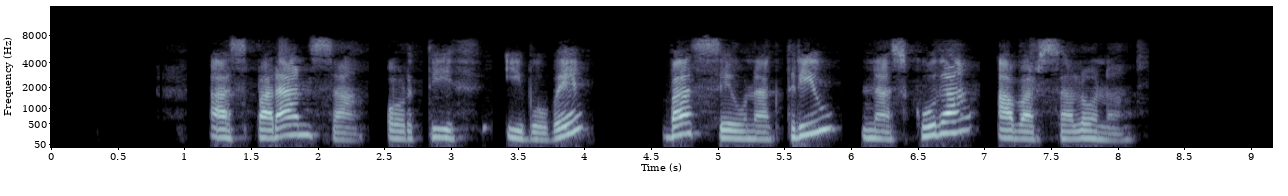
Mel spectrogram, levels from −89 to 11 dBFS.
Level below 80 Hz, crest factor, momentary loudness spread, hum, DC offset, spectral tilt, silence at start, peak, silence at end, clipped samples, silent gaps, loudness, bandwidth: -62 dBFS; 20 dB; 11 LU; none; under 0.1%; -4.5 dB/octave; 1.2 s; 0 dBFS; 1.05 s; under 0.1%; 2.39-2.52 s, 3.32-3.40 s, 4.08-4.58 s, 5.95-6.07 s, 6.98-7.09 s; -19 LUFS; 8 kHz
